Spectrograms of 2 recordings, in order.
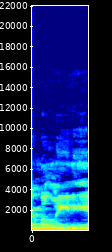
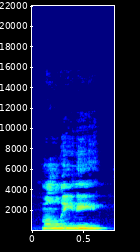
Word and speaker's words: Malini: quick review here on the Milani egg bag you get the instructions I'm sorry molini egg bag Malini egg bag to be proper pronounce it properly and stuff okay so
